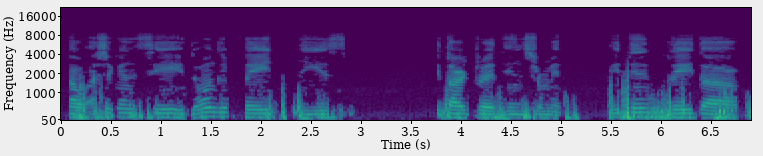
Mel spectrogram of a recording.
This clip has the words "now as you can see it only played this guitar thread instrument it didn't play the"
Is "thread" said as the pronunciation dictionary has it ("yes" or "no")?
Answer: no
